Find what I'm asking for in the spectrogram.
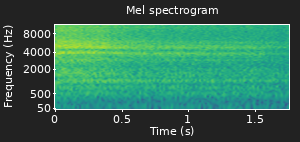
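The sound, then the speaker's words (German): A slow exhale during a breathing exercise of four-second inhale, hold and exhale: a steady, breathy hiss that fades gently over about two seconds, with no talk. “4 Sekunden einatmen, genau. 4 Sekunden halten. 4 Sekunden ausatmen”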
